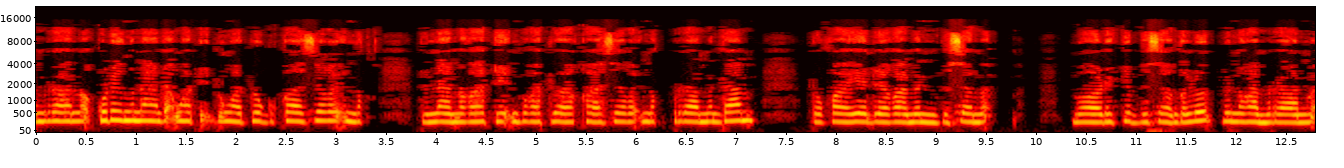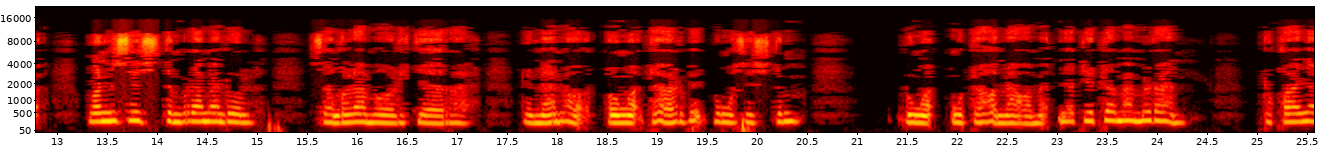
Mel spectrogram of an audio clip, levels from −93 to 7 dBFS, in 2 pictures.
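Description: Across the whole speech clip there is a ringing, washy smear around each syllable and a hiss that swells and fades with the voice, while nothing reaches above 15.4 kHz. This is most likely WMA compression, and heavy-handed at that: a transform codec with long blocks spreads its quantisation noise over tens of milliseconds and throws away weaker spectral detail, which fits a low bitrate in the region of 24 kbps.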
